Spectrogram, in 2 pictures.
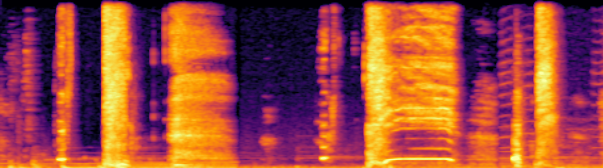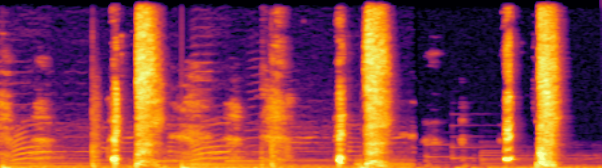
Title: Twitch Girl Sneezing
